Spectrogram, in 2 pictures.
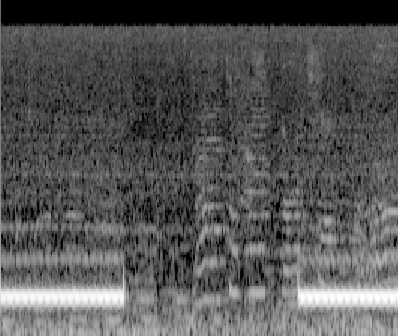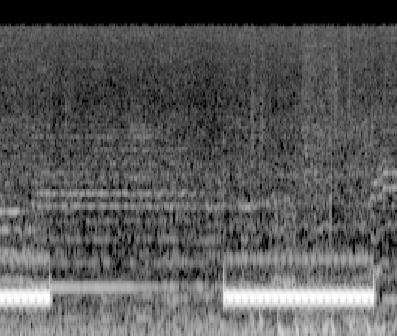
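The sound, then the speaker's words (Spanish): An incoming international collect telephone call rings in three long electronic bursts of steady tone, each lasting about two seconds. Quieter gaps fall between the bursts. “Perdonad un segundo. ¿Sí? Vale, vale. Parece que tenemos una llamada.”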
